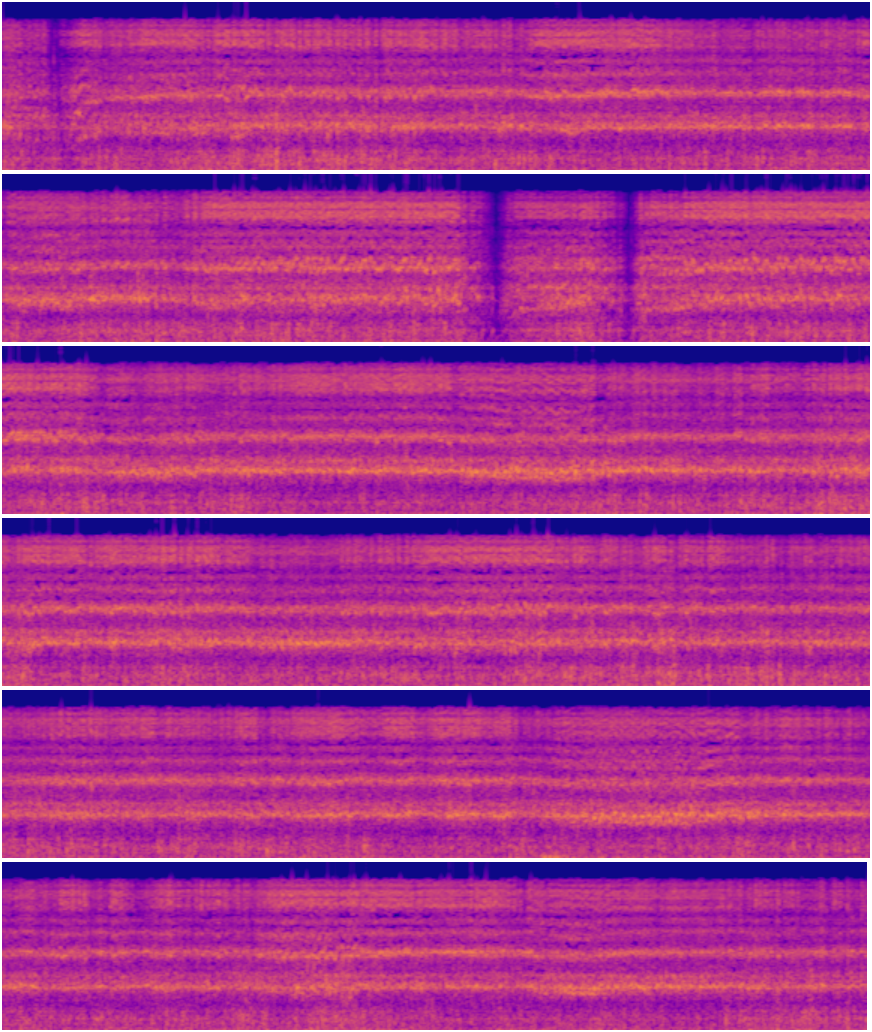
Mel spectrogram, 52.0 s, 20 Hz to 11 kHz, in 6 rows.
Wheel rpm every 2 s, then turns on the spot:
150, 230, 230, 230, 220, 210, 160, 140, 210, 220, 230, 220, 240, 240, 230, 220, 230, 230, 240, 230, 220, 230, 230, 230, 230, 230.
none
